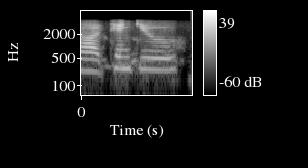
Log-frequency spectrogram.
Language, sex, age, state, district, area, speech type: Gujarati, female, 18-30, Gujarat, Valsad, rural, conversation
